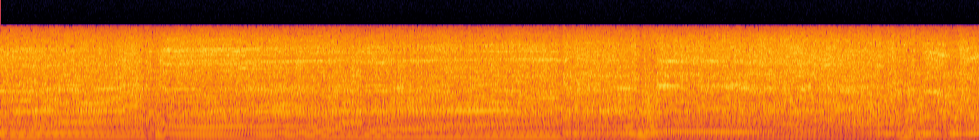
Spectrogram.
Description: A car is revving up its engine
